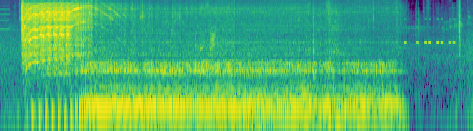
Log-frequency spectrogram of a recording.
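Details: Car after starter motor replacement, final test: brief crank of about a second, then the engine catches cleanly and settles into a steady, even idle; normal start.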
